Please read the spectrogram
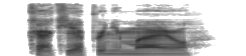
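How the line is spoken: Said with a slight sigh. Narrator (Russian): проговорил он, слегка вздохнув

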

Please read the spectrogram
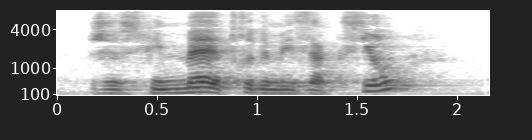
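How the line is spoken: Cold reply. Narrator (French): répliqua froidement Julien

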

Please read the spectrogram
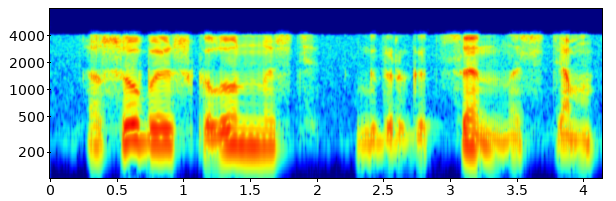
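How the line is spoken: Muttered. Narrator (Russian): пробормотал Эллери

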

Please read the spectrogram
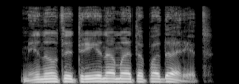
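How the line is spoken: Even tone. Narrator (Russian): ровным тоном произносит

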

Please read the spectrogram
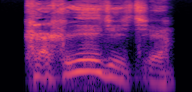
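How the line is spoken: Hoarse wheeze. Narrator (Russian): прохрипел он

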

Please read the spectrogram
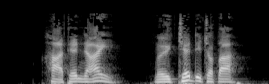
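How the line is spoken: Furious roar. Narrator (Vietnamese): Hắc y giận gầm lên

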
